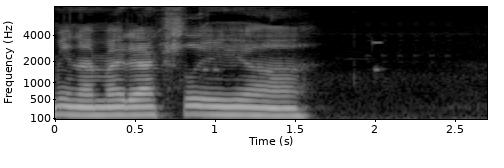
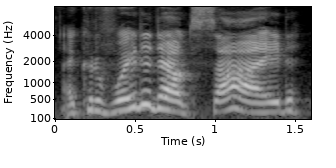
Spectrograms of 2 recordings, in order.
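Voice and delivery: high character voice; 7 semitones higher, 6 dB louder than usual. Acted. Character line voiced in game.

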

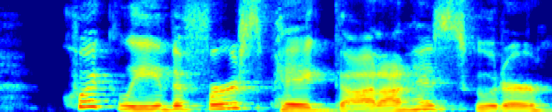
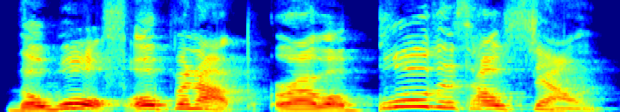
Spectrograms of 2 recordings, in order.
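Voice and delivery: loud demanding wolf; wolf's threat; 2 semitones higher, 7 dB louder than usual. Acted. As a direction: bellow the threat at the door. Wolf threatens brick house.

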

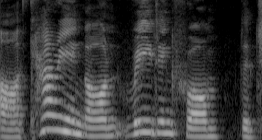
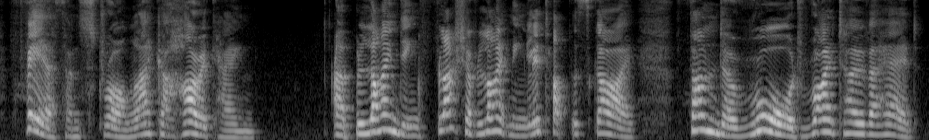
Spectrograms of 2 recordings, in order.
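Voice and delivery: louder, higher, building storm telling; dramatic storm narration; 3 semitones higher, 8 dB louder than usual. A narrator's reading. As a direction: make the storm roar as you read.

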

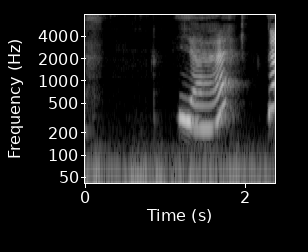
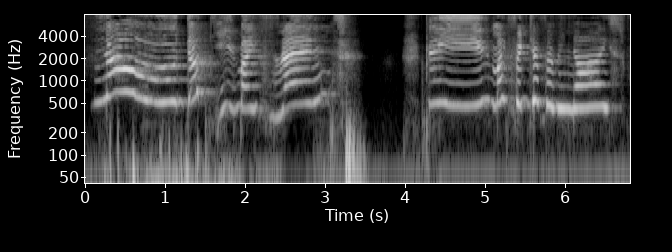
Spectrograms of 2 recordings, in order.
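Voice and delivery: pleading; 7 semitones higher than usual. Acted. Pleading with villain.

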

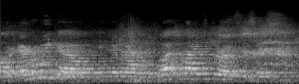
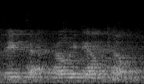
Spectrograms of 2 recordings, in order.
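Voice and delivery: quiet recital; 6 semitones lower, 7 dB quieter than usual. Shown as a demonstration. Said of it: "That's a capital R".

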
